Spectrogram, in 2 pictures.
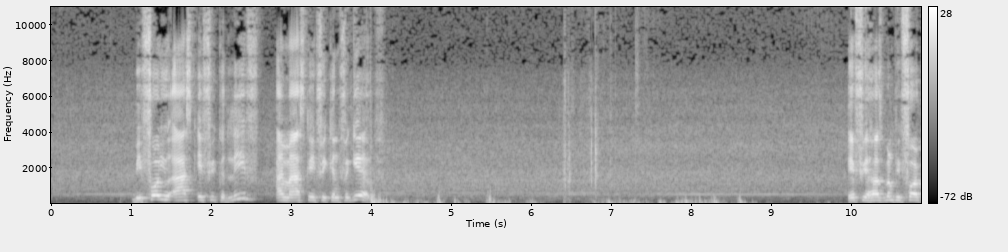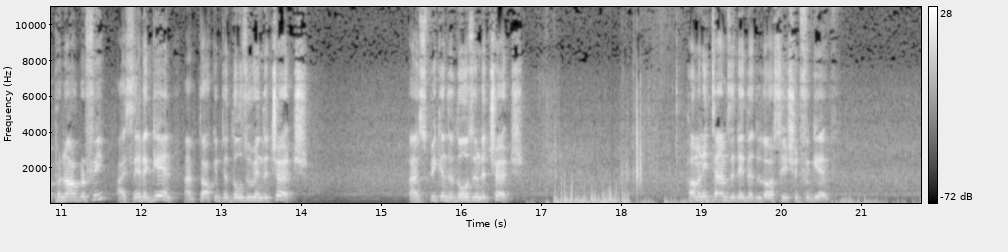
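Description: A man speaks close to a phone microphone, calmly and with pauses.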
